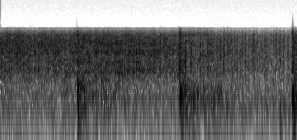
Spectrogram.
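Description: Fourth of July fireworks burst in three sharp, evenly spaced booms roughly a second apart over a steady background rumble, each crack fairly loud and distant.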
